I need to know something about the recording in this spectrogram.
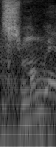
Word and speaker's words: Xingmhugwe: But Shimungwe is quite a difficult spelling. I'm going to try for you now. It starts with an X.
